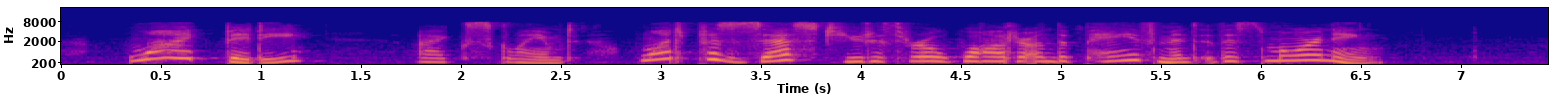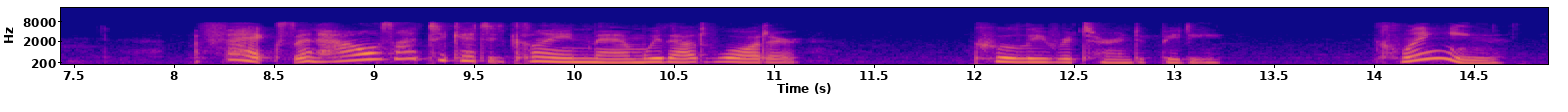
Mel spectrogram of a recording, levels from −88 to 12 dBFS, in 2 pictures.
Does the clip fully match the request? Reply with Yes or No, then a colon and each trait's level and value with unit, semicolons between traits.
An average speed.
No: slow, 125 wpm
